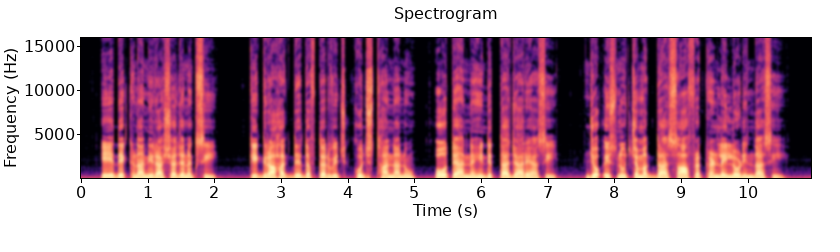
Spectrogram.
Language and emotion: Punjabi, sad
